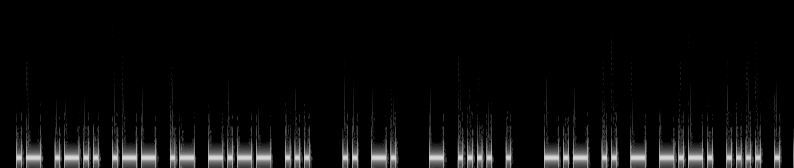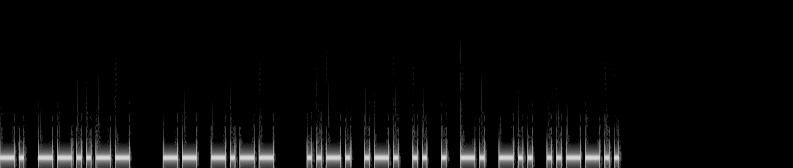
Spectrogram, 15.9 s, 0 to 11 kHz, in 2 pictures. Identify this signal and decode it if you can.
Morse code, heard as a keyed tone, about 25 wpm, 700 Hz. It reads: ALWAYS IN THE KITCHEN, MY FRIEND?
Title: Sentences from Top 1400 Words 25wpm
